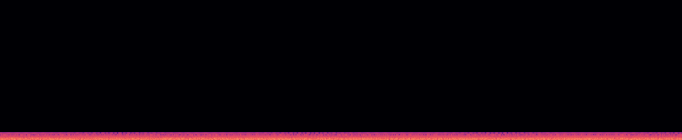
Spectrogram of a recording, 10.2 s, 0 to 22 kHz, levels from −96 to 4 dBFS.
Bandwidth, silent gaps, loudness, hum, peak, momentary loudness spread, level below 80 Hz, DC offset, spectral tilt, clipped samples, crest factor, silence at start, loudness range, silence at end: 1.2 kHz; none; -27 LUFS; none; -14 dBFS; 1 LU; -42 dBFS; under 0.1%; -6.5 dB/octave; under 0.1%; 12 dB; 0 s; 0 LU; 0 s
